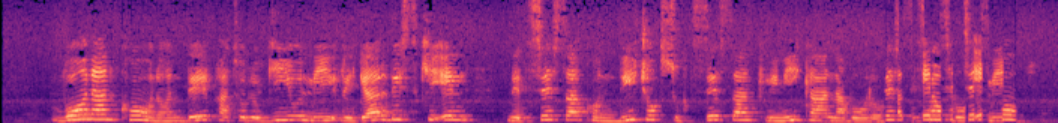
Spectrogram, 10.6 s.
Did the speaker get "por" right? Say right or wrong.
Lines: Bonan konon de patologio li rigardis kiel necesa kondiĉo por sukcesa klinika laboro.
wrong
